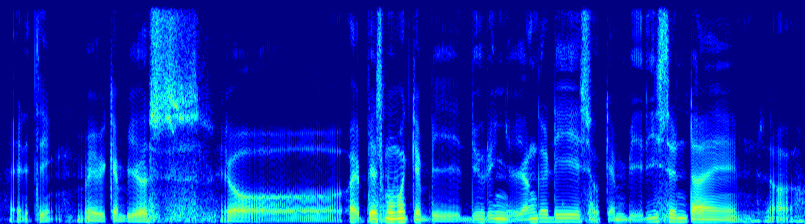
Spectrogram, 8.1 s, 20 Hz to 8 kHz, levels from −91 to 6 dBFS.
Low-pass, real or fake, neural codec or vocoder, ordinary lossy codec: none; real; none; none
